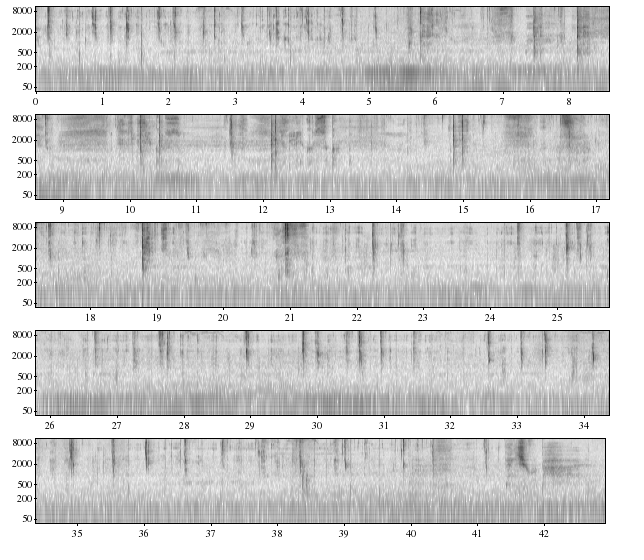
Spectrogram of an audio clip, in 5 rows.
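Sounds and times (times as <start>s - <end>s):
chewing crunchy food: 0.0s - 42.9s.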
